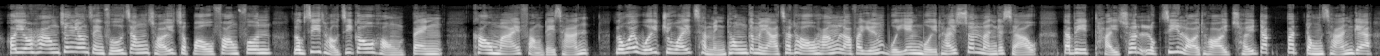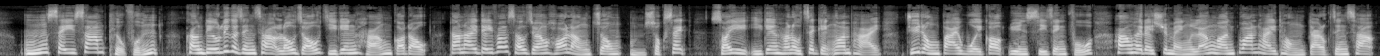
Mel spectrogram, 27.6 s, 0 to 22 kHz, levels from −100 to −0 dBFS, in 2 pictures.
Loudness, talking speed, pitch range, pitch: -18 LUFS, 280 characters per minute, 185-255 Hz, 225 Hz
